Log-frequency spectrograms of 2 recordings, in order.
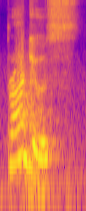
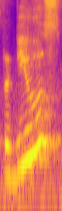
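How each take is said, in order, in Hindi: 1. बल पहले अक्षर पर है। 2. बल दूसरे अक्षर पर है।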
